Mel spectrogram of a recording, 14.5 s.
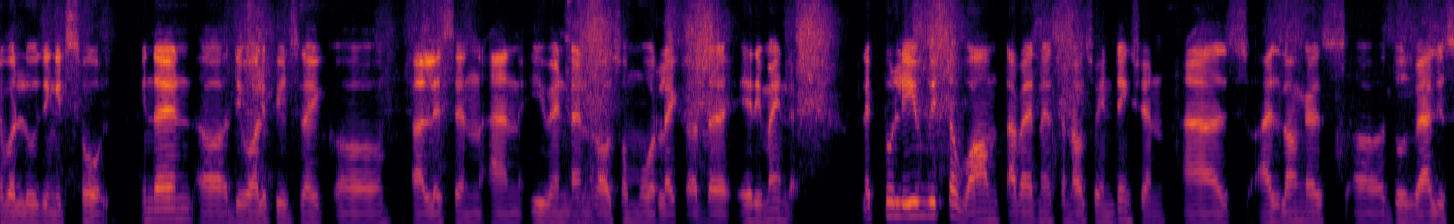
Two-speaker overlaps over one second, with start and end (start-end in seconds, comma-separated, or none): none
